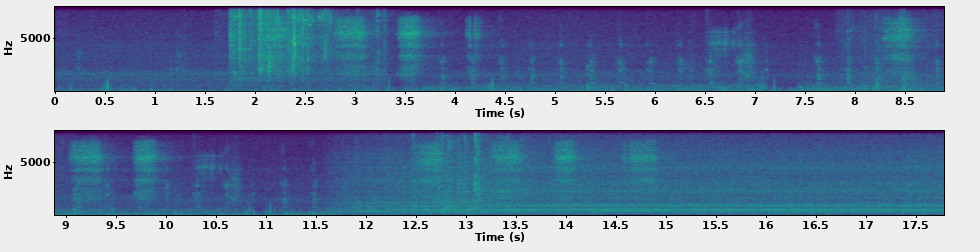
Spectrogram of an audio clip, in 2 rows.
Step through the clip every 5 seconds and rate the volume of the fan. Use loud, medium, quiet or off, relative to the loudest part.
medium, medium, loud, loud.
